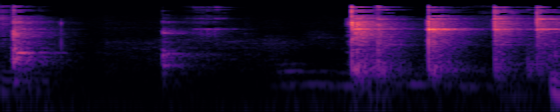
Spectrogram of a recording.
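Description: A glass beer bottle's crown cap is levered off with a second bottle, with a short pop right at the start. About a second and a half in come several clinks of glass with a thin ringing tone.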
